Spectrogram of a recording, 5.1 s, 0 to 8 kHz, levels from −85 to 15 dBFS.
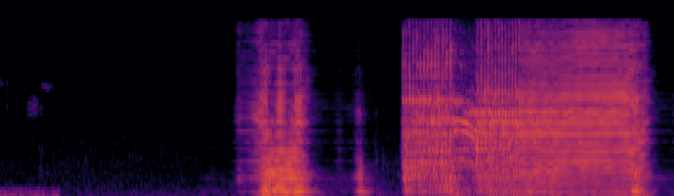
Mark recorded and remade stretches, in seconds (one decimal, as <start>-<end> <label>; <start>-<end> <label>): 0.0-1.5 recorded; 1.5-2.8 remade; 2.8-3.9 recorded; 3.9-5.1 remade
